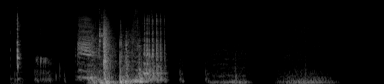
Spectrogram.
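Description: A wooden chest creaks open.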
